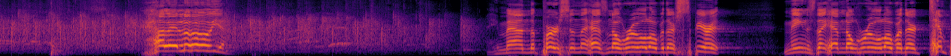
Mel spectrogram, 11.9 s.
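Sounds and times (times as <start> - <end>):
audience clapping hands: 0.0 - 6.2
speech: 2.0 - 3.0, 6.2 - 9.1, 9.8 - 11.8.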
